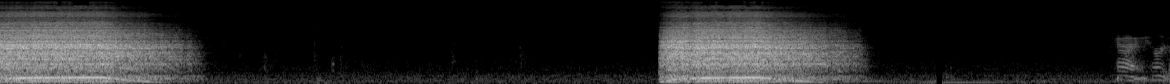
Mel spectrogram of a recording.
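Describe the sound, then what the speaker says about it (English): A food processor pulses cranberries and cilantro in two loud bursts of whirring motor, each about two seconds and separated by a quiet gap, with a brief clatter at the end. "Do not overstuff your food processor"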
